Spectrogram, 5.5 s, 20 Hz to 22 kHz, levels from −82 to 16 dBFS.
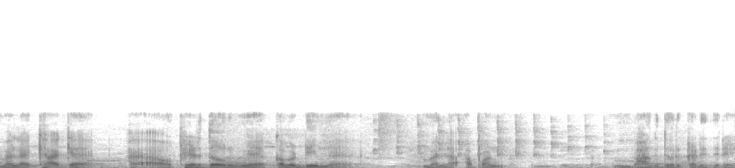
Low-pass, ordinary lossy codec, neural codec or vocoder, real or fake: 7.2 kHz; none; none; real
